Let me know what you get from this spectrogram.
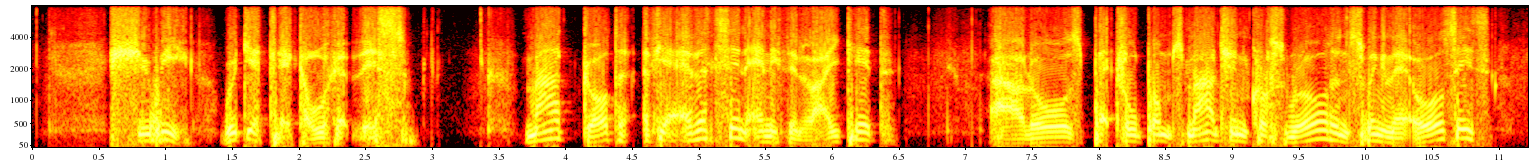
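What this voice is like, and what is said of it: Put-on Scottish accent. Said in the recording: “in a sort of Scottish accent, I'd presume. I'm not sure really what it is”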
